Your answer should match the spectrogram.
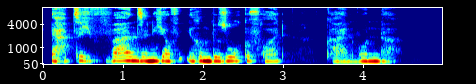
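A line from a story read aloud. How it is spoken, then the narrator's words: Faint whisper. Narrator (German): Zuletzt flüsterte sie nur noch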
